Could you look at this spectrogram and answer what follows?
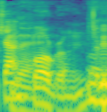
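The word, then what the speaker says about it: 짱구어롱 (張國榮): 우리 중국 발음으로는 짱구어롱이라고 하죠. – 짱구어롱.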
